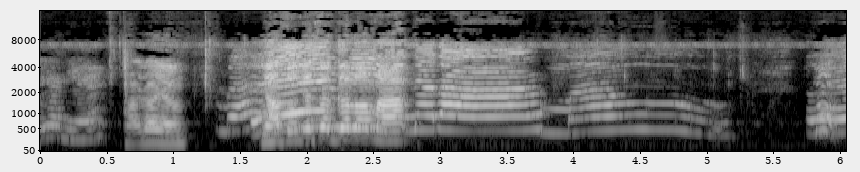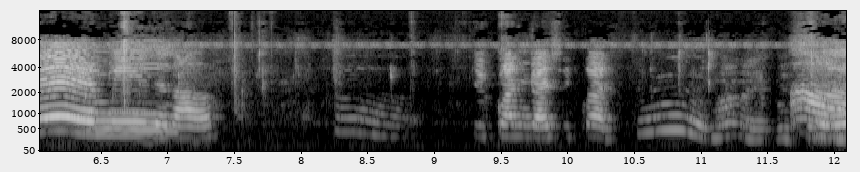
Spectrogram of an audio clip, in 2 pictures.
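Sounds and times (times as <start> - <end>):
child making high-pitched sounds: 1.3 - 2.2, 2.8 - 7.4, 8.2 - 8.9, 11.7 - 12.0.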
